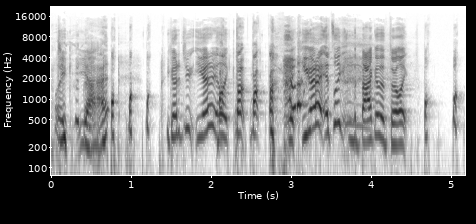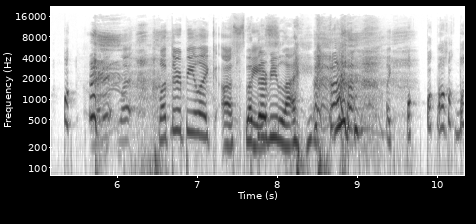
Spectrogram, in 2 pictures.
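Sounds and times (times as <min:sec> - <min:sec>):
speech: 0:00.1 - 0:04.6, 0:05.7 - 0:10.3
person doing a chicken impersonation with clucks and squawks: 0:00.6 - 0:01.5, 0:04.6 - 0:05.6, 0:09.8 - 0:10.3.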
